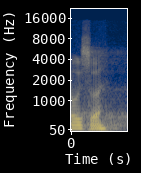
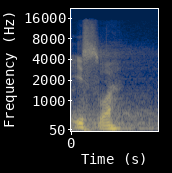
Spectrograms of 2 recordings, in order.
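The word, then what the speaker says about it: أسوة: tahu dari mana Uswah Kalau Anda main ke sebagian negara di Timur Tengah mereka bacanya iswah baik riwayat waras qolun bacanya iswah di Libya dibaca iswah di Maroko iswah Aljazair ya daerah-daerah Afrika Utara bacanya iswah jadi yang betul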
